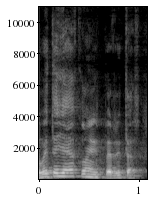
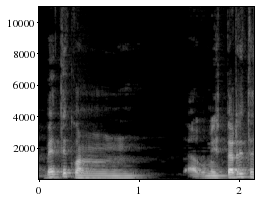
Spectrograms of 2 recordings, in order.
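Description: First: "Vete ya" pushed higher, urging her to go now; urgent repeat. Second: Said in the usual way. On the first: Retold or imitated. Repeating it to his daughter, higher and more urgent. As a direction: press the daughter to leave, pitch up on "vete".

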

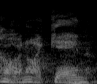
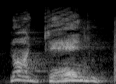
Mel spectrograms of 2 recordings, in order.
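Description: First: Very low, soft groaned aside; quiet, sinking exasperation; weary dismay. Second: Slow, drawn-out exasperated complaint; emphatic, long-drawn weary protest; exasperated dismay. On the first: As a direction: sigh it under your breath. Weary disciple sees another crowd. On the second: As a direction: stretch it out in fed-up disbelief. Disciple's repeated, stronger complaint. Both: Acted.

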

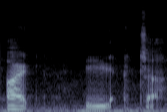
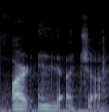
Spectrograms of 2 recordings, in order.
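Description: First: Art, literature said posh, with the and dropped; clipped posh art, literature. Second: Said in the usual way. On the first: Shown as a demonstration. Streamer showing chat the right posh way. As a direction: clip it as art, literature, leaving out and. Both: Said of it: "You don't say art and literature".

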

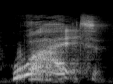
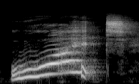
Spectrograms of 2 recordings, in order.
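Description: First: High-pitched loud "What?"; loud call. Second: Loud, high, irritated "What?"; angry yell. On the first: Older sibling answering a call from sister, calling out loudly. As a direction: call it out high to someone elsewhere. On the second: Older sibling got no reply, yelling back angrily. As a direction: yell it louder, fed up at no reply. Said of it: "in a really, really angry, loud voice". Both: Retold or imitated.

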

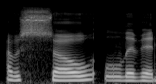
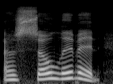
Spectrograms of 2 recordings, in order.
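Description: First: Said in the usual way. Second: "I was so livid" pitched up, stress falling on "livid"; "livid" hit hard, remembering how angry it felt. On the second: Real, not acted. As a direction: lean into "livid" with rising heat. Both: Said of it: "and this is such a tangent".

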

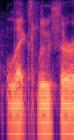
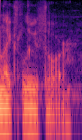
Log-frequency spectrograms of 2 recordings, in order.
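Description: First: Luthor as LOO-ther; Luthor, rhyming its end with "mother"; first pronunciation variant. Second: Luthor as LOO-thor; Luthor, ending like the name Thor; second pronunciation variant. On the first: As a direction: say Luthor with a reduced "-ther" ending. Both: Shown as a demonstration. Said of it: "I say it different ways".

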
